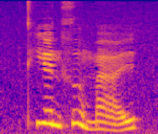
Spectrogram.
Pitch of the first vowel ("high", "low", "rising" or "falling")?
falling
